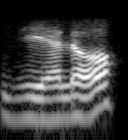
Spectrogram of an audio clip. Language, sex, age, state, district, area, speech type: Urdu, male, 18-30, Bihar, Saharsa, rural, conversation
